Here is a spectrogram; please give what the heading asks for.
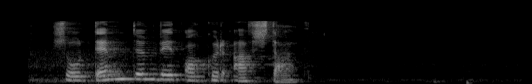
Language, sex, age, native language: Icelandic, female, 50-59, English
